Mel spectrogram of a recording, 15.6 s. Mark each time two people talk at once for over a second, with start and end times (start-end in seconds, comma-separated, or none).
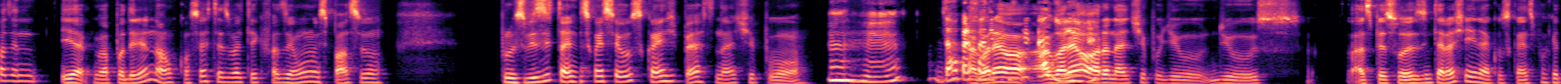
9.6-11.0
